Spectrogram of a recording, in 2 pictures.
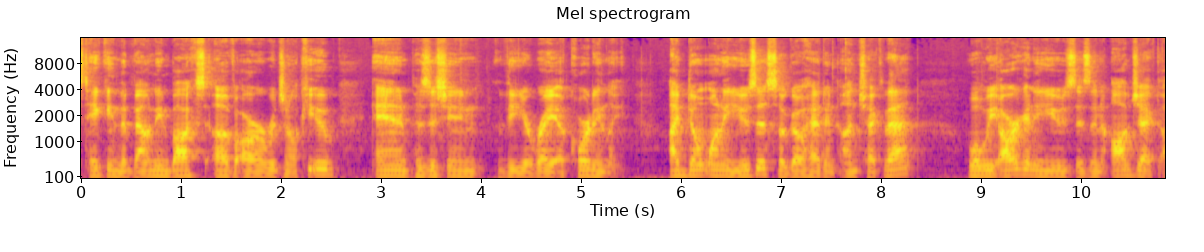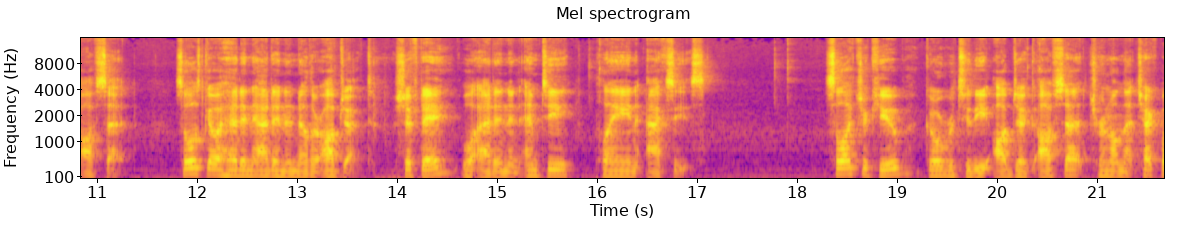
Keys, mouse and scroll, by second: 7.5 click, 13.9 shift+a, 17.8 click, 20.3 click.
